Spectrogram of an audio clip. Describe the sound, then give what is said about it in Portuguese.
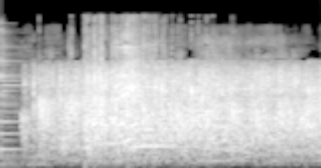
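A burst of crowd applause sound effect, dense steady clapping that starts abruptly and stays loud for about three seconds, with no voices over it, played for a caller who won a wine in a giveaway. “Cadê os aplausos, Deva?”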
